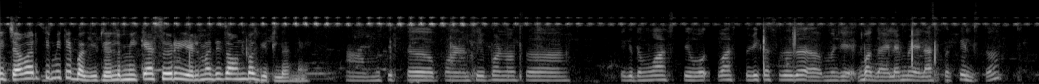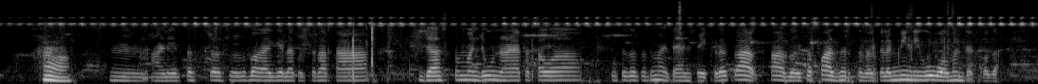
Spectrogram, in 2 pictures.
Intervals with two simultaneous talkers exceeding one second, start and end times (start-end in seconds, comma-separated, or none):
none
